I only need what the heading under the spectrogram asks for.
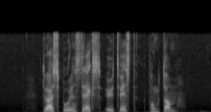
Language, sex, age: Norwegian, male, 50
